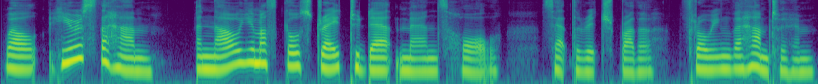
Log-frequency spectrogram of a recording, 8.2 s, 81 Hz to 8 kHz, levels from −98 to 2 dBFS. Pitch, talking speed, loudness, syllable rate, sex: 190 Hz, 175 wpm, -16 LUFS, 3.9 syllables/s, female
